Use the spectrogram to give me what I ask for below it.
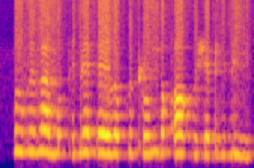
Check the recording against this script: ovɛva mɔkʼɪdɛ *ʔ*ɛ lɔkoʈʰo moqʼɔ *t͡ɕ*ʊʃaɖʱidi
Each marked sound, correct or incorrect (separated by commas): correct, incorrect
